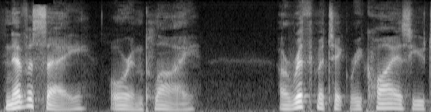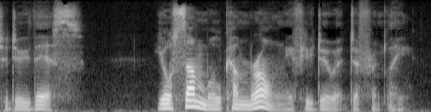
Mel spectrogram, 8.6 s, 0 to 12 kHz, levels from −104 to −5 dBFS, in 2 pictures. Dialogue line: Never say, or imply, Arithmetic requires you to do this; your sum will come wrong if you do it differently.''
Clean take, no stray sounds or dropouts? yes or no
yes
